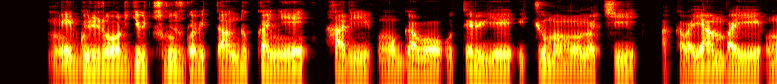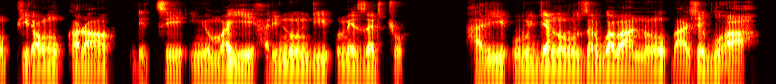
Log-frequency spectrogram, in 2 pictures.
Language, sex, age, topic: Kinyarwanda, male, 36-49, finance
